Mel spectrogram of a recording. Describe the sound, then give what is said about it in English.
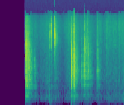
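Percentile dice, rolled to randomly pick a magic item, clatter across a hard tabletop: a sharp first strike, then a quick series of rattling bounces and clicks that tumble to a stop. Fairly loud, with no voices. “Okay, I need percentile dice, sir.”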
